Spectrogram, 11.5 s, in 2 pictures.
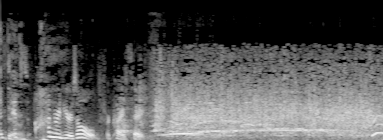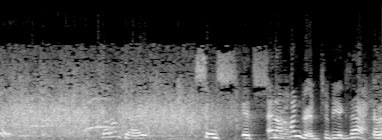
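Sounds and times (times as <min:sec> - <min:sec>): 
speech: 0:00.0 - 0:02.7, 0:07.6 - 0:08.2, 0:08.8 - 0:11.4
studio audience applause: 0:02.3 - 0:09.4.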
